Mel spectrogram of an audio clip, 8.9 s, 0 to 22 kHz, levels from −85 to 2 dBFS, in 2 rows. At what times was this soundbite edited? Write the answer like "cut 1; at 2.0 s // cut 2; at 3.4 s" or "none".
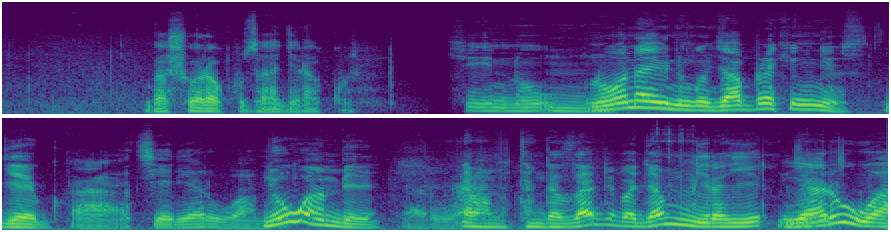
cut 1; at 2.5 s

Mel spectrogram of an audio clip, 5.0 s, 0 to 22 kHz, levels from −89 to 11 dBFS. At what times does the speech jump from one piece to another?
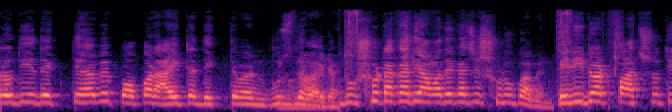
cut 1; at 2.6 s // cut 2; at 4.1 s

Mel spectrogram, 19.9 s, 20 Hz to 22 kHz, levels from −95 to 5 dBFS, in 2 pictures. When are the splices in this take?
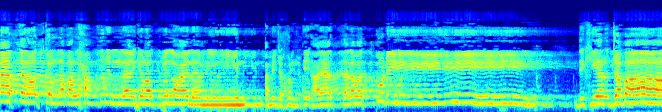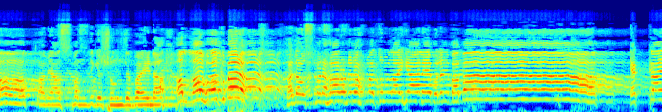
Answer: cut 1; at 3.9 s

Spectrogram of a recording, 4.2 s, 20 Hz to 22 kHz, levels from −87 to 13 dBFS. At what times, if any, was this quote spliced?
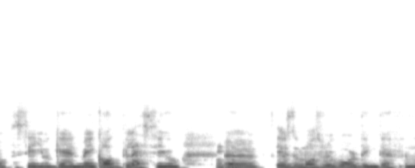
cut 1; at 2.6 s

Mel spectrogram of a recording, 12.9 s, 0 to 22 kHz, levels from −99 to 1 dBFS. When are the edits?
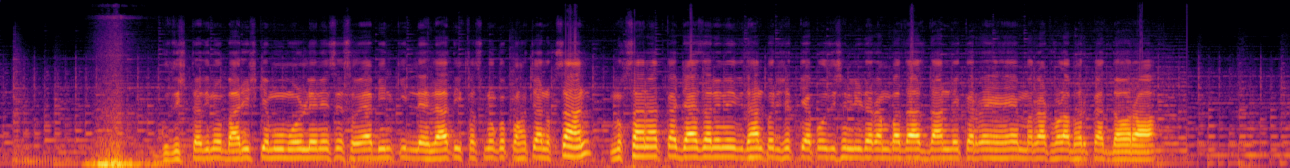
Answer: cut 1; at 1.0 s

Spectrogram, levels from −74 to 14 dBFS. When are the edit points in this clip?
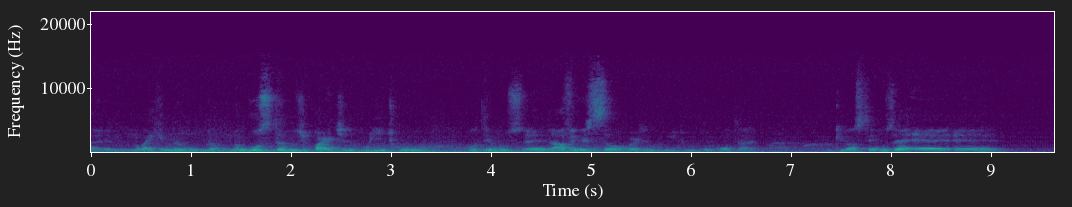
cut 1; at 1.2 s

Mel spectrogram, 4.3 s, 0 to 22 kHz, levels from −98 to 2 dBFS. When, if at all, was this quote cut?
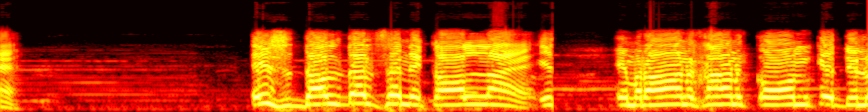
cut 1; at 2.8 s

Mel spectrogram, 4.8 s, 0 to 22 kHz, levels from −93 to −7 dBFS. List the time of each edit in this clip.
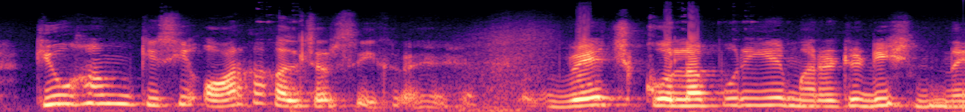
cut 1; at 2.7 s

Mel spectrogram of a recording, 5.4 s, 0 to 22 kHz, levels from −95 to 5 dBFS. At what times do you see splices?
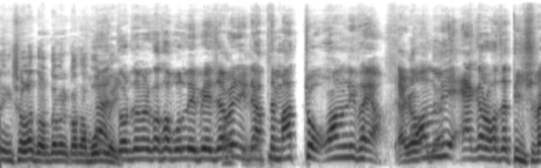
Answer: none

